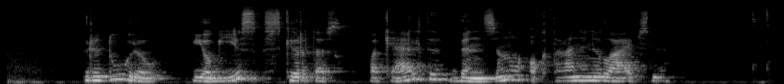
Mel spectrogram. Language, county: Lithuanian, Telšiai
